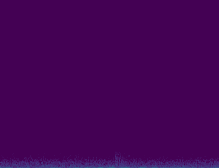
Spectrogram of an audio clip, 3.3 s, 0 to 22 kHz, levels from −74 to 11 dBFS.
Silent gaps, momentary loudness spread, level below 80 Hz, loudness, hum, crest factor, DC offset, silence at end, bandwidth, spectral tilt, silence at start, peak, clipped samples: none; 1 LU; -60 dBFS; -59 LUFS; none; 12 dB; under 0.1%; 0 s; 14.5 kHz; -7 dB/octave; 0 s; -38 dBFS; under 0.1%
